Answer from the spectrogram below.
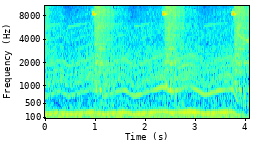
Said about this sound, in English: let's test it. Let's rev it up.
